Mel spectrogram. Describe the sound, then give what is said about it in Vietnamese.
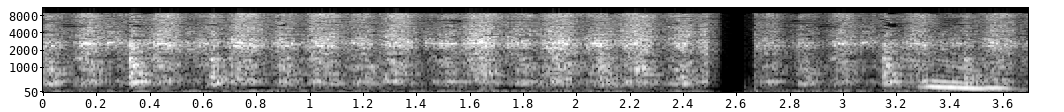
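A knife carves a hole into the wooden lid of a chest, scraping and gouging in a steady, rough, rasping rhythm of repeated strokes, pausing briefly once before the harsh carving resumes. No one speaks. “Tiếng dao khoét vào gỗ, phát lên thành tiếng.”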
